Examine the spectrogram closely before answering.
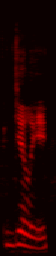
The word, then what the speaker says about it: Ghillie: This episode's topic is now my cat Gilly. Hmm. Episode And for 2, anyone the curious, Gillying. the Gilly episode. For anyone curious, that's spelled Ghillie. Because people always tend to spell it wrong.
